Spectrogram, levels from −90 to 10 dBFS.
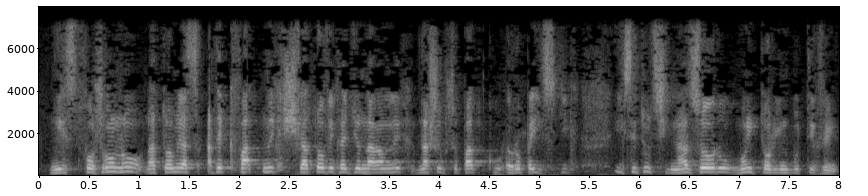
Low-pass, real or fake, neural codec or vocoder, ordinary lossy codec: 7.2 kHz; real; none; none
